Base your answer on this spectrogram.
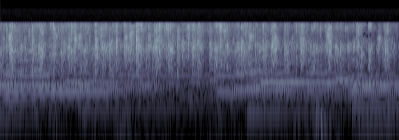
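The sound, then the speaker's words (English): A church audience claps steadily and continuously throughout in praise of the Lord, a dense wash of hand claps over sustained low keyboard chords that shift pitch every second or so. “Clap for the Lord.”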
